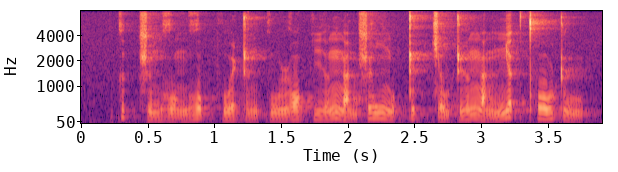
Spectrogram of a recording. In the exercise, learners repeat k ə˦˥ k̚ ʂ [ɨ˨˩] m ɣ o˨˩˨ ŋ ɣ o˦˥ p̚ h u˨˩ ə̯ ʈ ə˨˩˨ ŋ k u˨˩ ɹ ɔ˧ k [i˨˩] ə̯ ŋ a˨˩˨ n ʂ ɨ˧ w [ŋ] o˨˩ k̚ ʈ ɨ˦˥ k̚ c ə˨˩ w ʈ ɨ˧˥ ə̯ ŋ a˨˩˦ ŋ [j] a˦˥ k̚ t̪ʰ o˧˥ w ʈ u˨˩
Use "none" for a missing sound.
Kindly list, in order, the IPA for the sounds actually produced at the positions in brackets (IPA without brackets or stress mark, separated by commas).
ɨ˨˩, i˨˩˦, ŋ, ɲ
